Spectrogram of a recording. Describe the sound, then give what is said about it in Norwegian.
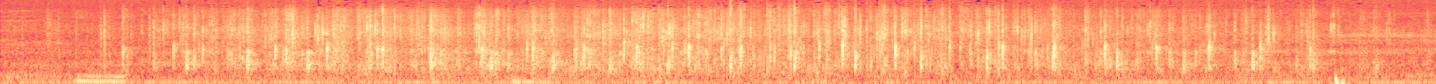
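An audience applauds steadily for several seconds for the local residents, a dense, even patter of many hands clapping at once, at moderate volume, with no voices. “Så en stor applaus også til befolkninga.”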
